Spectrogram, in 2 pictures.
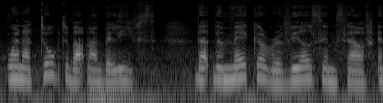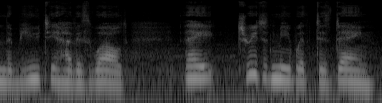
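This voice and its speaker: A woman acting as a gentle young religious sister in a fantasy game. Her voice is a little low, earnest and reflective, with faint ambient noise behind it. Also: moderate pace, lightly acted. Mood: earnest conviction. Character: gentle, devout young bard, former cloister sister.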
